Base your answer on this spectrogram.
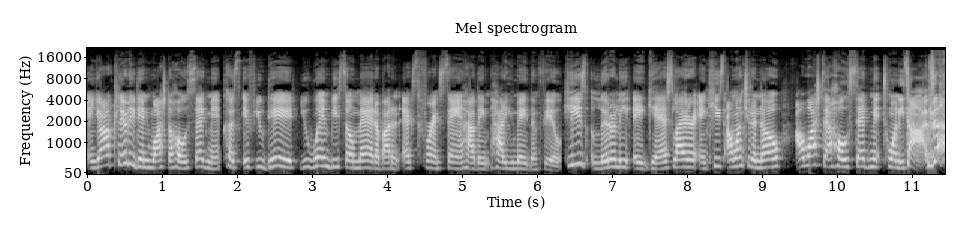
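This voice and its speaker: Speaking at a fairly quick pace with hardly any pauses, a woman with an American accent and a fairly high pitch uses ordinary pitch variation against noticeable background noise. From Northeast Washington DC. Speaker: YouTuber. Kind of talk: storytime rant. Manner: loud, yelling.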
